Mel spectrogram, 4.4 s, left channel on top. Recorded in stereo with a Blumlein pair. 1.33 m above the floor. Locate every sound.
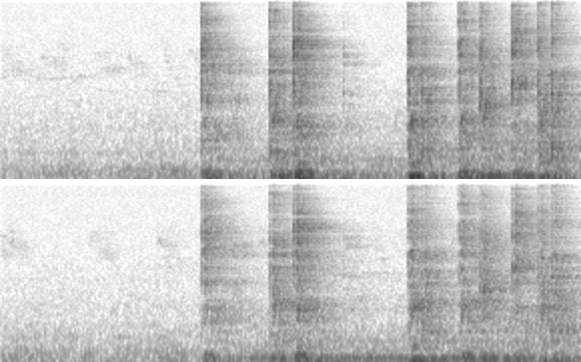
1.5 s typing on a keyboard: 30° left, 5.5 m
